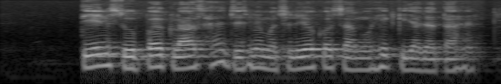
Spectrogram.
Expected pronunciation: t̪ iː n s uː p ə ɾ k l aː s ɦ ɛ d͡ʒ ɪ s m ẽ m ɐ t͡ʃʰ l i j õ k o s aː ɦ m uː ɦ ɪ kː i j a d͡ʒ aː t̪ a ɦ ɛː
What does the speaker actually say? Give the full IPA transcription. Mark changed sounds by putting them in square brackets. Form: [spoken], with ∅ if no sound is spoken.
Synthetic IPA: t̪ iː n s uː p ə ɾ k l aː s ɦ ɛ d͡ʒ ɪ s m ẽ m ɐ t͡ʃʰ l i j õ k o s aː [∅] m uː ɦ ɪ kː i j a d͡ʒ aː t̪ a ɦ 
